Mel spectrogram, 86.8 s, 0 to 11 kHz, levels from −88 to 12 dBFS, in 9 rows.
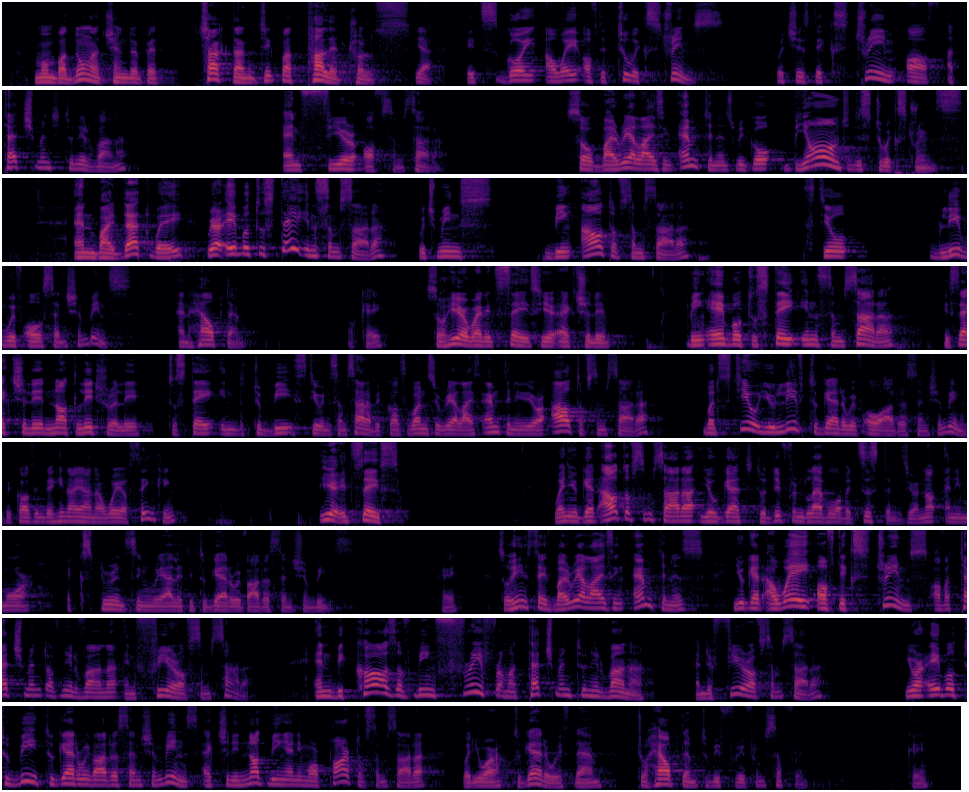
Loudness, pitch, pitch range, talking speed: -46 LUFS, 140 Hz, 120-165 Hz, 140 wpm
